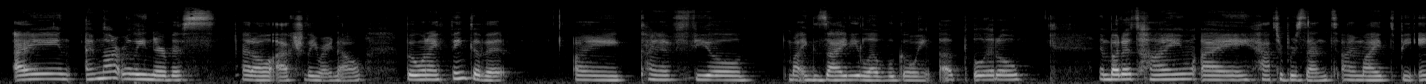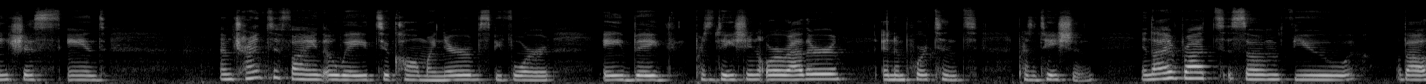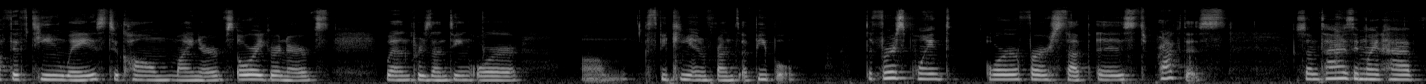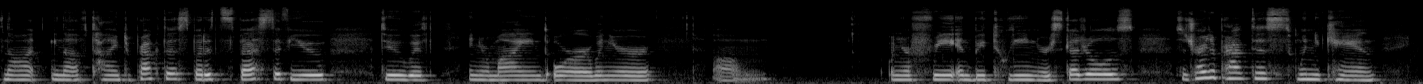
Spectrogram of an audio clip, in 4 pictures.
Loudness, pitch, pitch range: -28 LUFS, 215 Hz, 205-230 Hz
